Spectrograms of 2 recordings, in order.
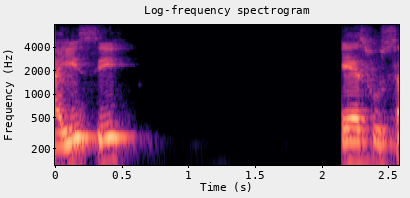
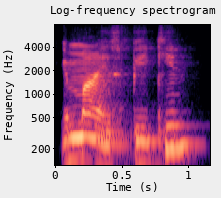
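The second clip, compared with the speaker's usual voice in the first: spoken slowly for the class to follow; slow, clear question; 2 semitones higher than usual. Shown as a demonstration. Teacher quizzing the class, slow and clear question. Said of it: "It's a question".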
